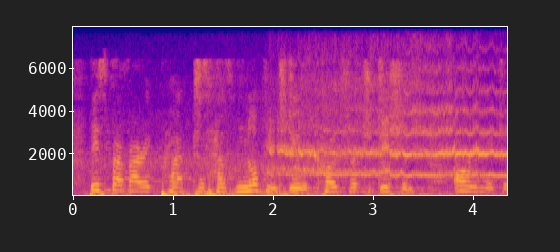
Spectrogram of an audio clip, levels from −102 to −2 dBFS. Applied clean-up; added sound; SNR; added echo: none; Motor vehicle (road); 6 dB; reverberation time 3.0 s.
